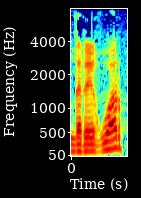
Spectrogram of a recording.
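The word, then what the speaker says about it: Grégoire: pues se enfrenta contra Gregoire Barrer, y digo bien Gregoire porque la oí cuando me enseñaron francés se pronunciaba UA.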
